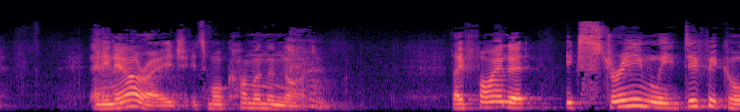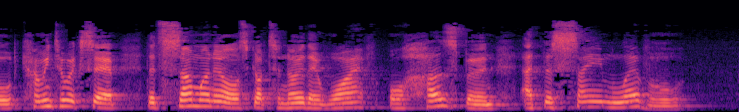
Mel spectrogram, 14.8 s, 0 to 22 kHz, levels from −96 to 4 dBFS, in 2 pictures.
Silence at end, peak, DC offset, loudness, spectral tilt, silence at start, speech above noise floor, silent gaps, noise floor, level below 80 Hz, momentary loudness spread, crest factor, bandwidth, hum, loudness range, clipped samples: 0.55 s; -6 dBFS; under 0.1%; -24 LUFS; -4.5 dB/octave; 0.9 s; 38 dB; none; -62 dBFS; -82 dBFS; 11 LU; 18 dB; 10.5 kHz; none; 3 LU; under 0.1%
